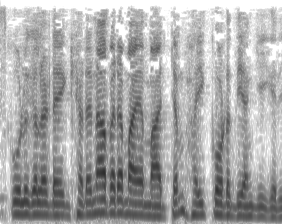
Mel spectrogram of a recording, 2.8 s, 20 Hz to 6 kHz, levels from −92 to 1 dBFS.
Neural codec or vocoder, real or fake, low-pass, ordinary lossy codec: none; real; 5.4 kHz; none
